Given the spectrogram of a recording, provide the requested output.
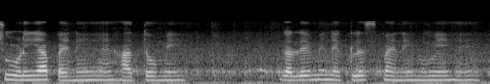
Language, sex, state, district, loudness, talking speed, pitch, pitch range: Hindi, female, Uttar Pradesh, Lucknow, -19 LUFS, 135 wpm, 200 Hz, 195-210 Hz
